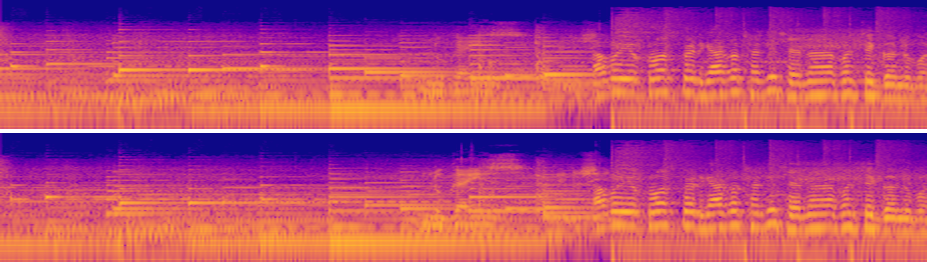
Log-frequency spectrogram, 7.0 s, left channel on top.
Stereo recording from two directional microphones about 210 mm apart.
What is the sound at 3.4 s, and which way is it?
Music, 5° right (ahead or behind).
